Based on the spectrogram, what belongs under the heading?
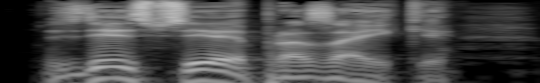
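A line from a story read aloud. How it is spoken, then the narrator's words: Snorting young man. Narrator (Russian): хмыкнул худощавый парень, лет 30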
